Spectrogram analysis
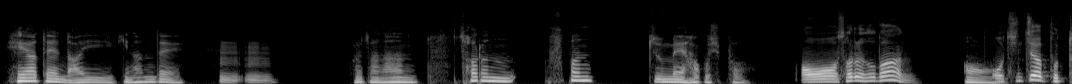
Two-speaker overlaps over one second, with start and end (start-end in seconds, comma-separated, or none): none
